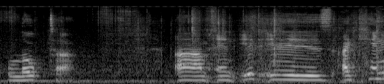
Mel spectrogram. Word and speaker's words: lokta: them online but anyway this paper is called lotta lotta paper or locta paper i think she pronounced these cells woman pronounced it lopta and it is i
